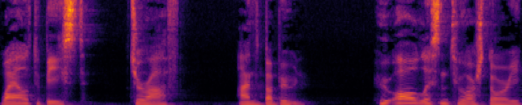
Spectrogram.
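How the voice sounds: With ordinary pitch variation, a natural voice reads aloud over a quiet background.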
